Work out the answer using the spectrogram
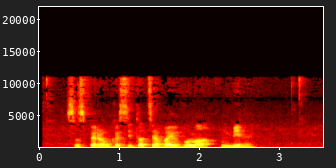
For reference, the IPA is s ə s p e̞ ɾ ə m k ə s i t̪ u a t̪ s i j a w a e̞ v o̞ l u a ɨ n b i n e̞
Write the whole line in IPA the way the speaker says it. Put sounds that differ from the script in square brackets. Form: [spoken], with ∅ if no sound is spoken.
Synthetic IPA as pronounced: s ə s p e̞ ɾ ə m k ə s i t̪ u a t̪ s i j a [v] a e̞ v o̞ l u a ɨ n b i n e̞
